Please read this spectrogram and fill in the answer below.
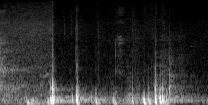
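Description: A few dull, low thumps at irregular intervals, the strongest pair about one and a half seconds in.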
